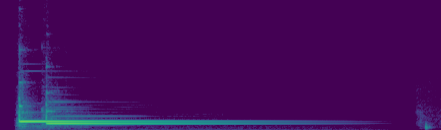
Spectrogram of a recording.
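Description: A two-note ding-dong chime: a higher note, then a lower one a moment later, both ringing on and fading away over about three seconds.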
